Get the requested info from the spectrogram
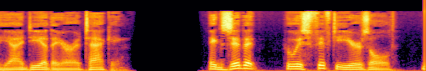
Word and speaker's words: Xzibit: But with Xzibit, phonetically it's pronounced Xzibit, there was always a bravado that had the ability to create gangster songs while being able to entertain the masses.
